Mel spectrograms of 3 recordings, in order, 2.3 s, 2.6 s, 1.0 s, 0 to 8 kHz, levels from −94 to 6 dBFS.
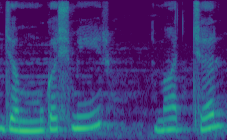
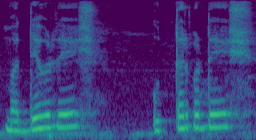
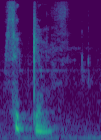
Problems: background sounds at intervals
